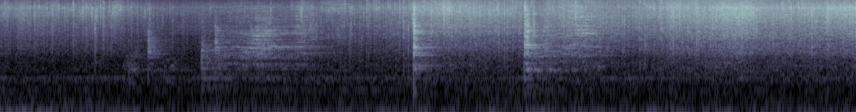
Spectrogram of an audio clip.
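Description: Shredded hash browns sizzling in butter and oil on a Blackstone flat-top steel griddle as metal spatulas scrape under them and turn them. Two sharp clicks of a spatula against the steel come about four and five seconds in, and the sizzle grows louder once the hash browns are turned.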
